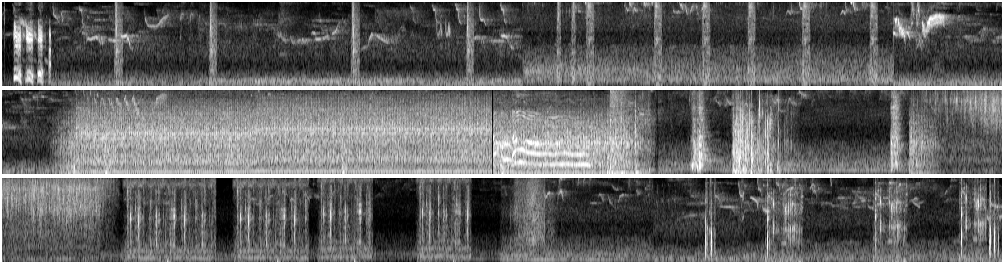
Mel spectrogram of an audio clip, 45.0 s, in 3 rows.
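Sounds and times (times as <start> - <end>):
tiny bricks clicking and tapping: 31.8 - 35.6, 44.4 - 45.0.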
